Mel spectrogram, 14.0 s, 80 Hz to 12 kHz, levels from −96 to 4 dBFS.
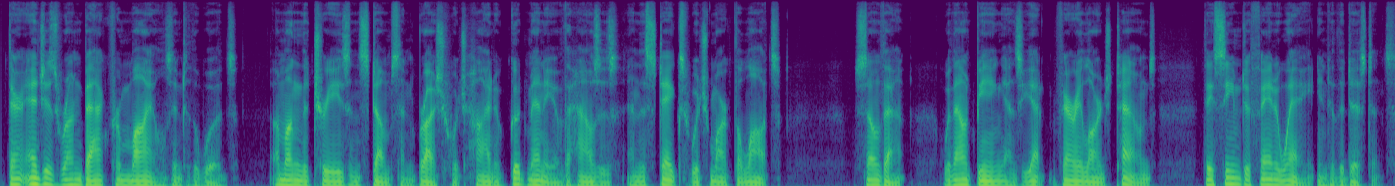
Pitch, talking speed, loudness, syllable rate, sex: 85 Hz, 205 wpm, -21 LUFS, 5.3 syllables/s, male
